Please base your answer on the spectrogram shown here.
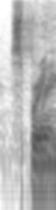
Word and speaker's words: Xspring: Xspring, this project called Spring or Xspring. It's spelled with an X, but it's called Spring, which you're trying to get developers onto it.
